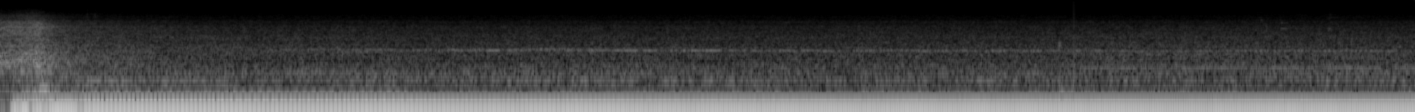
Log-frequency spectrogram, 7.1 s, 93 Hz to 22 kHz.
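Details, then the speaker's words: 2002 Audi A4 1.8T started after replacing the cam chain tensioner seals and slides: quick crank and catch, then a smooth, even idle with no ticking or rattle. A cylinder 1 misfire code was cleared, possibly from cranking to oil the cams. "Well, got it all back together, and just to prove that it all worked, start it up so you can hear it."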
